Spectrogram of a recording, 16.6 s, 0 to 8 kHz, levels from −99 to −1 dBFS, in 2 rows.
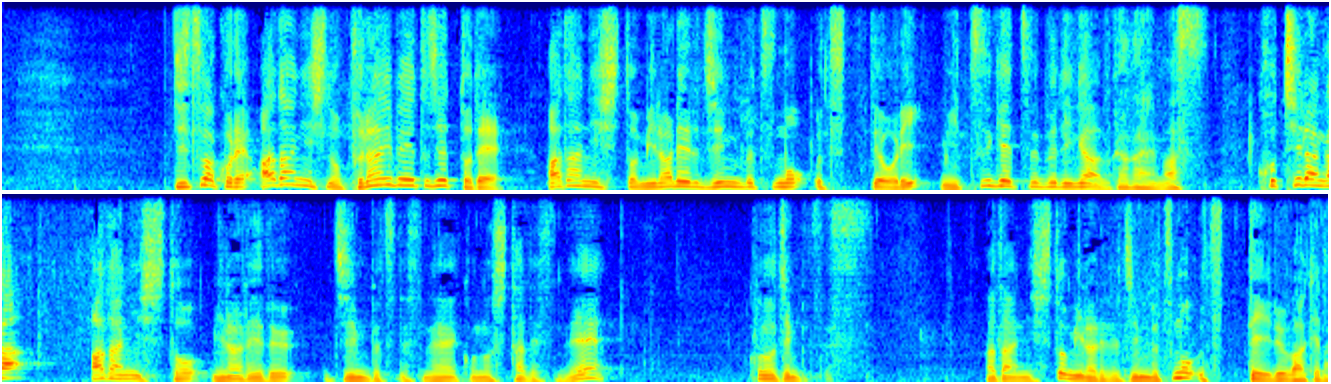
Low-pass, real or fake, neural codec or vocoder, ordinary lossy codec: none; real; none; none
